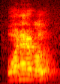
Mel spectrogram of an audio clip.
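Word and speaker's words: honorable: অনারেবল, অনারেবলের এইচ এর উচ্চারণ আসতেছে না, উচ্চারণ না সাইলেন্ট থাকার কারণে এখানে এন হবে।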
